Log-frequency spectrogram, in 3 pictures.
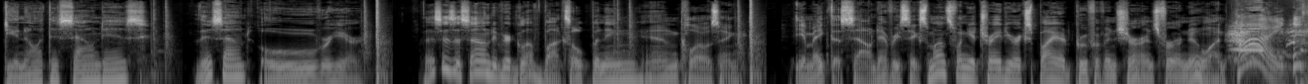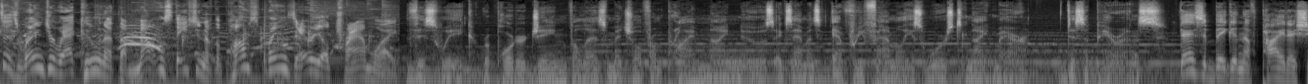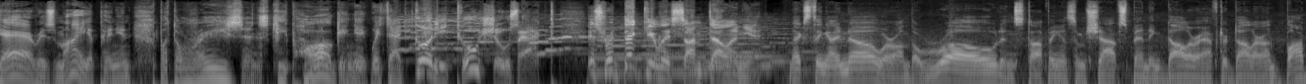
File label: Commercial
